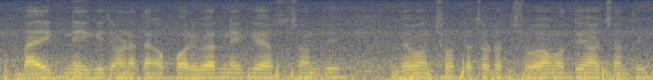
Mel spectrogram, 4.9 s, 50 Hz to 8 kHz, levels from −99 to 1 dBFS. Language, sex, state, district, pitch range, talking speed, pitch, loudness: Odia, male, Odisha, Khordha, 110-120 Hz, 160 wpm, 115 Hz, -17 LUFS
